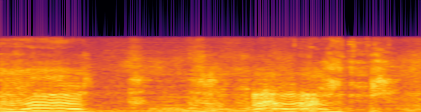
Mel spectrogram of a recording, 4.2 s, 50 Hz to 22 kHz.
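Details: Playful 3-year-old Alaskan Malamute named Max letting out two drawn-out, rich, wavering growl-moans, one at the start and another about two seconds later, with softer huffs and rustling between.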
